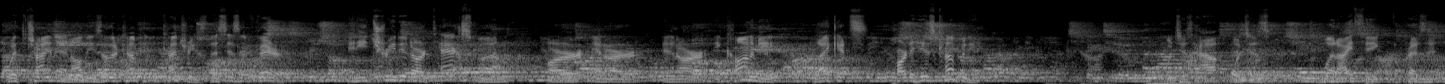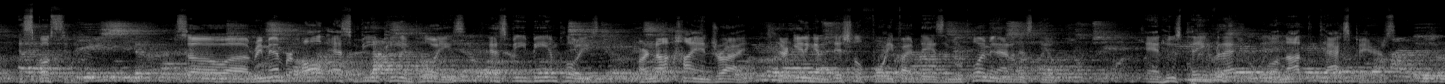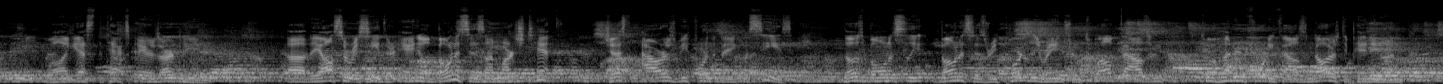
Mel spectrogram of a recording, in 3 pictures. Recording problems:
chatter from many people; very loud; throughout; as loud as the speech

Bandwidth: 18.5 kHz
